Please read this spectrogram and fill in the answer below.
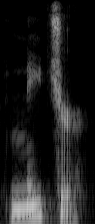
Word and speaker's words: nature: the spelling pattern t-u-r-e in this spelling pattern T is pronounced with the CH sound like chicken so we see the word nature and the other word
